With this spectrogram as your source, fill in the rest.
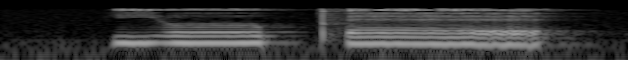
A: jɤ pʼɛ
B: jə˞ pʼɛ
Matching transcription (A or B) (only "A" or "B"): A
